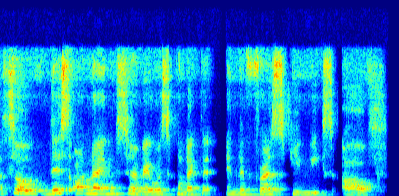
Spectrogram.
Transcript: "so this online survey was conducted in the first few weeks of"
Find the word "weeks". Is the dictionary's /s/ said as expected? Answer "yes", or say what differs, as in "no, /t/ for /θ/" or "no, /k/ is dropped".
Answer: yes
